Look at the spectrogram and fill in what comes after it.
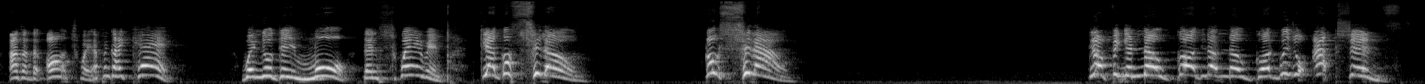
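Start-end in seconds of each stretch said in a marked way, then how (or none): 2.4-14.1 high, loud, furious telling-off; angry shouting. Real, not acted. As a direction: shout her down. Angry rant at a critic.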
